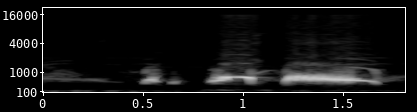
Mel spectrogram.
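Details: Part of a decoy spotted dove's double-voice, two-tail-note cooing, meant to lure wild doves. Two faint short notes lead into a fuller coo and then a long, slightly falling, rough-edged coo. Faint low rumbling sits underneath.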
